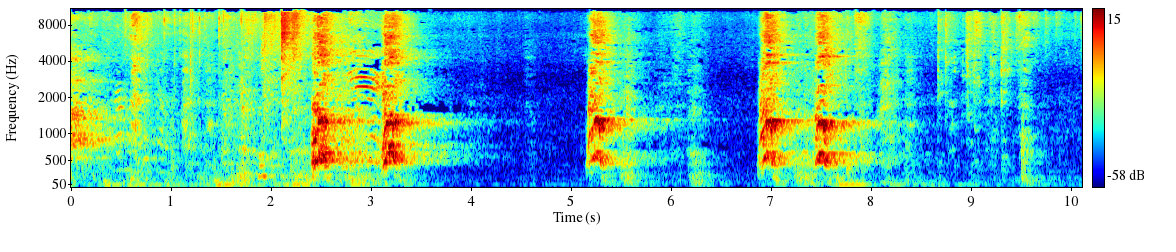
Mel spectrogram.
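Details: Family golden retriever Buzo lunging at a family member indoors. Voices and household clatter open the clip, then come pairs of sharp barks separated by a silent pause, ending with a final quieter yip.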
